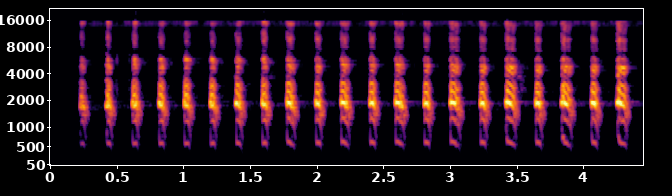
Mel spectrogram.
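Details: Female chukar partridge calling in a hunting context: a steady series of clipped, harsh chuck notes, about two and a half per second, evenly spaced and growing slightly louder, with no other sounds.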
